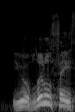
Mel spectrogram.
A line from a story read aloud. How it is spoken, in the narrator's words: he said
